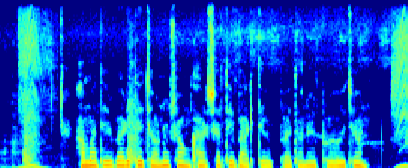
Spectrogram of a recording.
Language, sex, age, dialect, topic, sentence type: Bengali, female, <18, Rajbangshi, agriculture, statement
